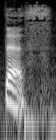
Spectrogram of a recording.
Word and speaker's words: death: 那么今天名词就是 death, 死这件事情。 D-E-A-T-H, 特别注意一下 TH 的发音。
